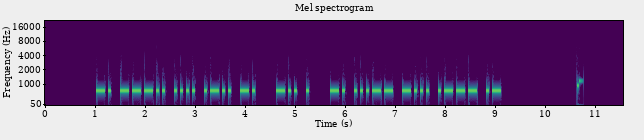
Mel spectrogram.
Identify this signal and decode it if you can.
Morse code, heard as a keyed tone, about 21 wpm, 700 Hz. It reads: N8HLN DE N3BJA
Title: USA Callsign DE Callsign - 5 Characters - 20wpm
